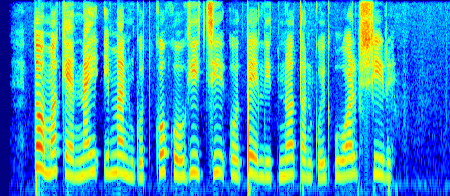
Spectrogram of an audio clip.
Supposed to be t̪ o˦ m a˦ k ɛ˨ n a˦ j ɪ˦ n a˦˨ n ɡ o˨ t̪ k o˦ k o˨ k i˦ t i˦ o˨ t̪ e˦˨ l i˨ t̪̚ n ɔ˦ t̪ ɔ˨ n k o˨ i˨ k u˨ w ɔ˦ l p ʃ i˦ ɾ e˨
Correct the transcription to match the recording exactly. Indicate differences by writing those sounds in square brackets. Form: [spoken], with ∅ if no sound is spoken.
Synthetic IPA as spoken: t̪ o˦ m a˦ k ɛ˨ n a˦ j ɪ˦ [m] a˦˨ n ɡ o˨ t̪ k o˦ k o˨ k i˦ [t͡ʃ] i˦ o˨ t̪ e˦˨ l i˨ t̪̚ n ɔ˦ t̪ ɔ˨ n k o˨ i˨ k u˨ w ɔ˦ l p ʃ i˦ ɾ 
